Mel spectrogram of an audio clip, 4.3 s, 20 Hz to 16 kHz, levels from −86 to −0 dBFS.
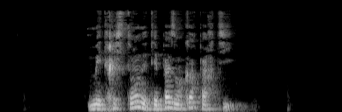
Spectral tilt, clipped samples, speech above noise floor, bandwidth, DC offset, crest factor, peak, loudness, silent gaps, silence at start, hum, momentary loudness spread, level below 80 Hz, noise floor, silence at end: -5.5 dB/octave; under 0.1%; over 66 dB; 11.5 kHz; under 0.1%; 28 dB; 0 dBFS; -24 LUFS; none; 1.1 s; none; 12 LU; -62 dBFS; under -90 dBFS; 1.3 s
